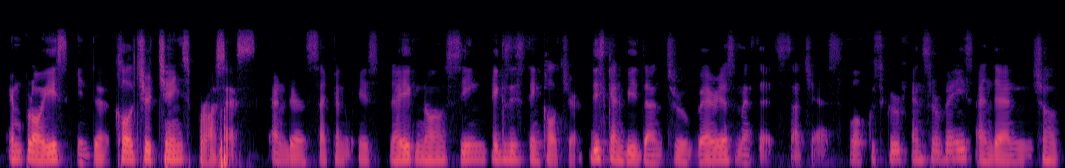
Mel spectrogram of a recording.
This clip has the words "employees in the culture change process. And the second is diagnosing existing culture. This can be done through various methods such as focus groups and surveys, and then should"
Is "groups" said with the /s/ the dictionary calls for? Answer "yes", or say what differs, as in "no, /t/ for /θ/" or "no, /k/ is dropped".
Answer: no, /s/ is dropped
